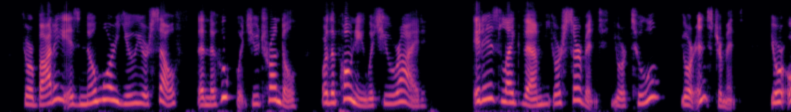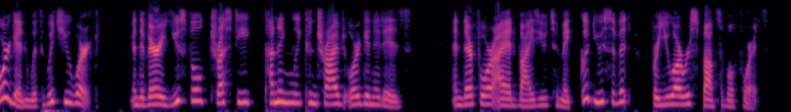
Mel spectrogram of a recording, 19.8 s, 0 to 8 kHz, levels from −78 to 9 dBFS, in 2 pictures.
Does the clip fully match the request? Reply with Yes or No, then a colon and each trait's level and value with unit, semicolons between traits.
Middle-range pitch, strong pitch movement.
No: high, 230 Hz; wide, 6.2 semitones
